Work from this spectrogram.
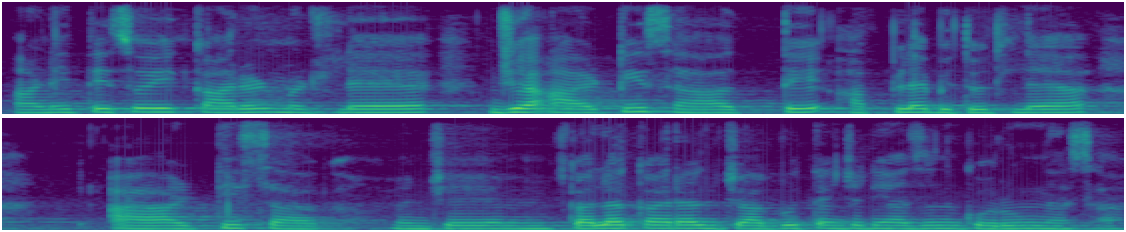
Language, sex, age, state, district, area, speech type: Goan Konkani, female, 18-30, Goa, Pernem, rural, spontaneous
